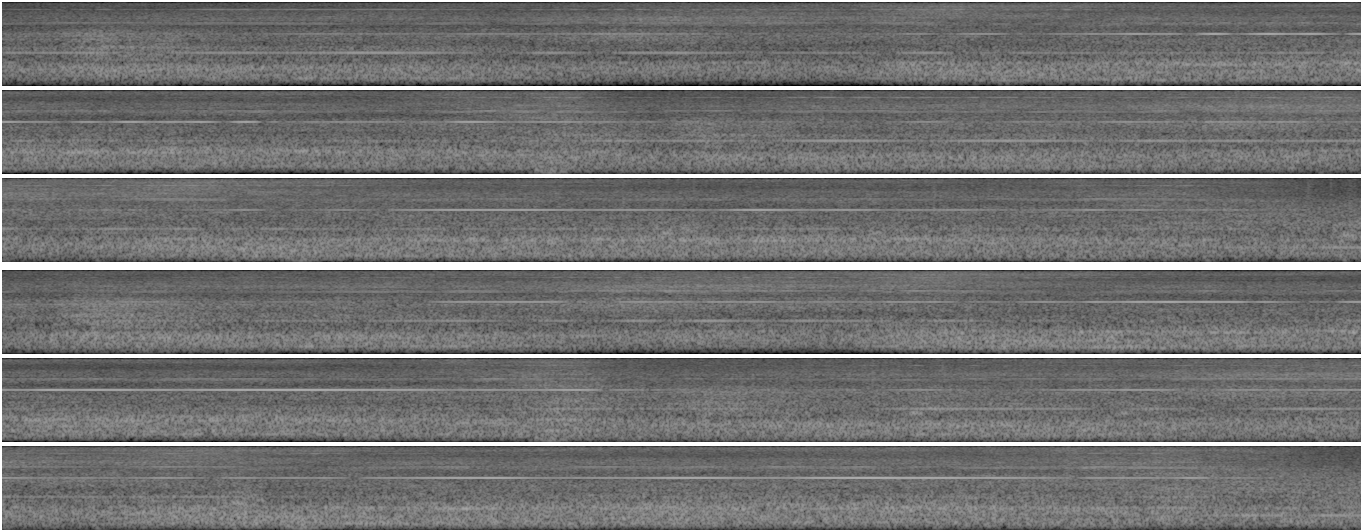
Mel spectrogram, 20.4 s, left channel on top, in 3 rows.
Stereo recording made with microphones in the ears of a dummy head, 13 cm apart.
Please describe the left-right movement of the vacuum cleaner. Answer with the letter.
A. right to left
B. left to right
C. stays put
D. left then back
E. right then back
D.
